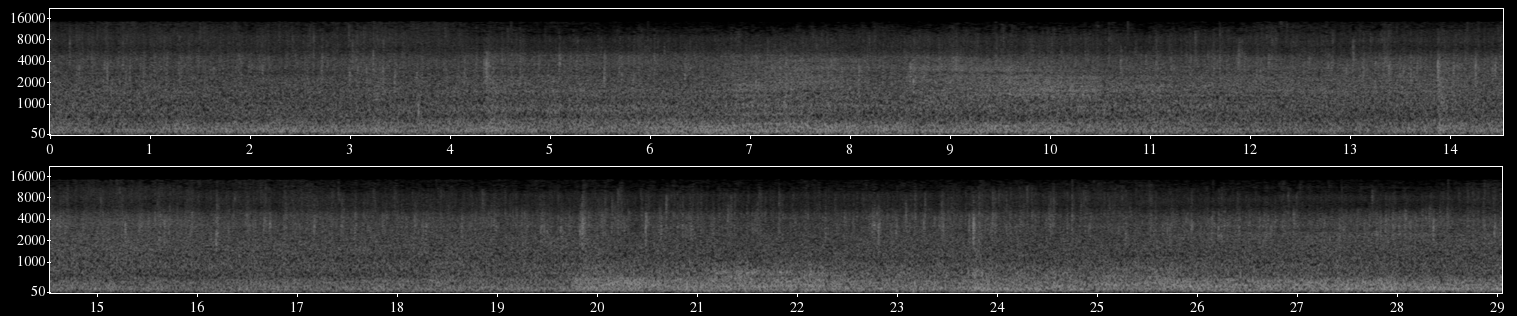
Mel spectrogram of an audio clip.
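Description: Heavy thunderstorm downpour: rain falling hard and steadily, a dense hiss of drops on surfaces, with a few sharper single taps now and then and a slight swell in intensity about two-thirds of the way through.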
